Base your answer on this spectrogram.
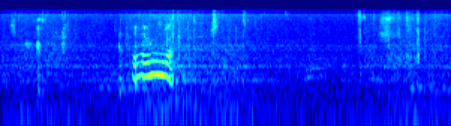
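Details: Eating kitten gives a single short, quieter meow with a gently arched pitch, surrounded by soft chewing clicks and faint background hiss.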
